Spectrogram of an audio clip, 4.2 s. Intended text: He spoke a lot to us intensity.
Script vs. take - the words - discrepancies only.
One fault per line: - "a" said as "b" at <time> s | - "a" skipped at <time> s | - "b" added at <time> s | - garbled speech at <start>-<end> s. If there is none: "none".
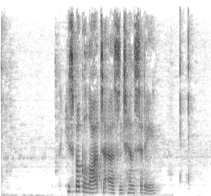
none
